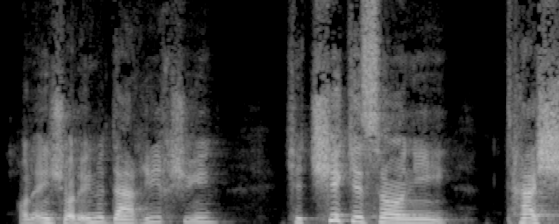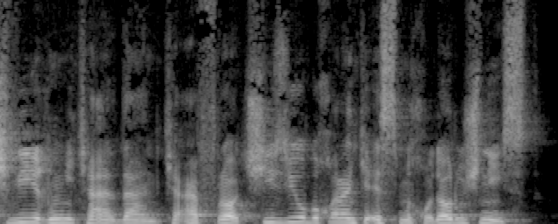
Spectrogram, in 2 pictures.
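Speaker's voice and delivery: ordinary talk, nothing marked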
